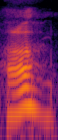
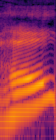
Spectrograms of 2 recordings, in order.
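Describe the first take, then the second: First: The name is said like 'huh'. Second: The name is said like 'hey'. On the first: "How do you say this last name" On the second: "would it be hey?"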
